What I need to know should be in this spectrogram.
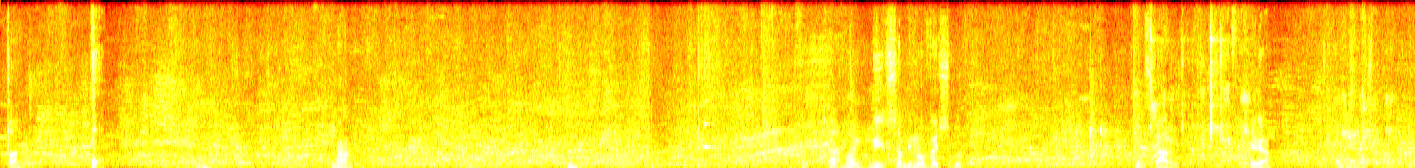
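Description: A teenage boy laughs and talks close by.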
